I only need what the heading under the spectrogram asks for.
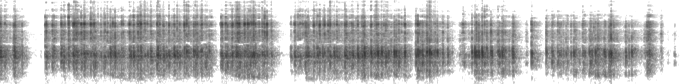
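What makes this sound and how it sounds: Fingertips and nails scratch along the spikes of a small, solid blue plastic spiky brush held close to the microphone. The result is a dense, crackly scraping rattle that comes in long strokes separated by brief pauses. It is bright and mid-focused, with no low end.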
